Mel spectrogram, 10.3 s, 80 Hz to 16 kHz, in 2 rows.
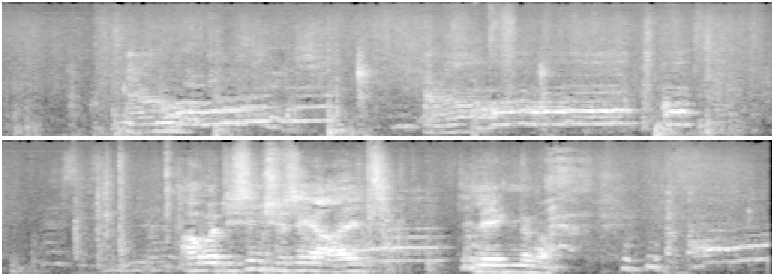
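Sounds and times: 
speech: 0:00.8 - 0:01.6, 0:06.4 - 0:09.8
two hens clucking and crooning in a stable: 0:00.8 - 0:05.0, 0:06.0 - 0:08.7, 0:09.4 - 0:10.2
laughter: 0:08.7 - 0:09.8.

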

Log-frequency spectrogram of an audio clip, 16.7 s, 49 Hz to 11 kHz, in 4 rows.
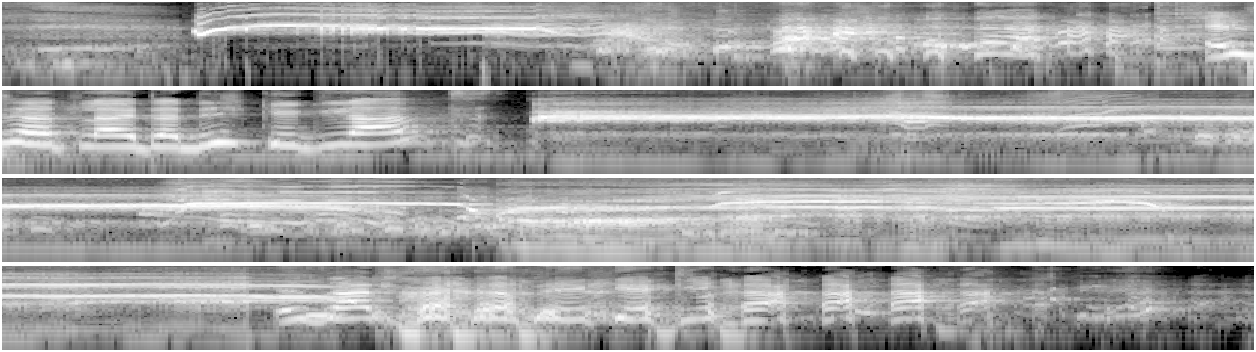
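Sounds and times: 
child screaming loudly into a glass: 0:00.6 - 0:02.2, 0:05.9 - 0:13.6
child giggling with wheezy laughter: 0:02.0 - 0:04.0, 0:13.4 - 0:16.6
speech: 0:03.4 - 0:05.7, 0:10.0 - 0:10.7, 0:13.4 - 0:15.3.

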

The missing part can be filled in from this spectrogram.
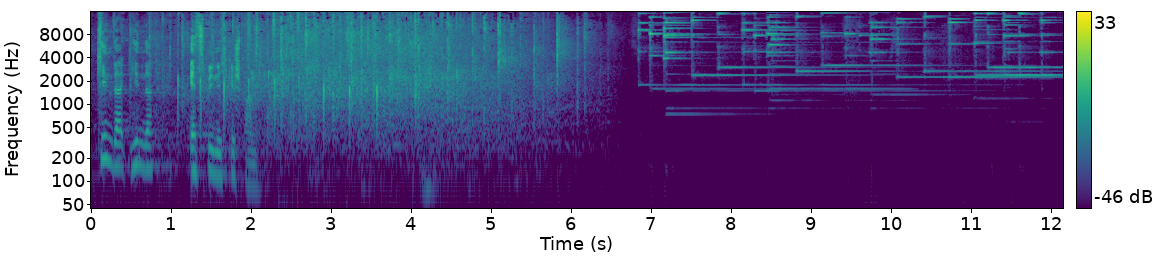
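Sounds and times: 
audience applause: 0:00.0 - 0:06.6
speech: 0:00.1 - 0:02.4
glockenspiel melody played by an audience volunteer: 0:06.8 - 0:12.1.

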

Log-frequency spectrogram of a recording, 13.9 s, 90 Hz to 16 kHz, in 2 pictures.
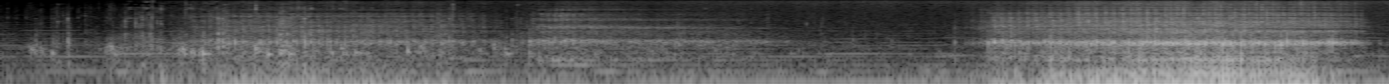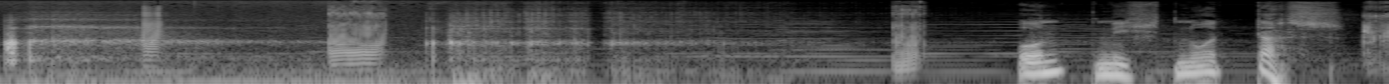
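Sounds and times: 
man snoring loudly in deep rattling breaths: 0:01.0 - 0:04.0, 0:04.7 - 0:10.9
speech: 0:12.1 - 0:13.7.

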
